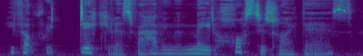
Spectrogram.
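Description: A woman's voice: low voice, moderate pace, gravelly, husky. A woman with a British accent giving a dramatic narration of a scripted story. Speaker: audiobook narrator.

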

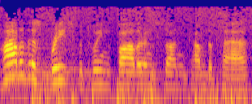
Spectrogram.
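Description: A man's voice: fairly high pitch, lively intonation, a little fast, a bit bright, soft background music. A man announcing and narrating a 1940s radio show in an emphatic, mock-solemn, theatrical way. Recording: muffled old radio broadcast recording.

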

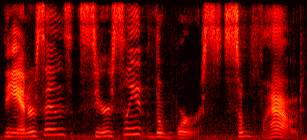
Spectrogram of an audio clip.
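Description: A woman's voice: fairly high pitch, sing-song, unhurried, slight background noise. A woman playing a dry, coolly matter-of-fact friend in an audio drama. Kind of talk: naturalistic audio drama acting.

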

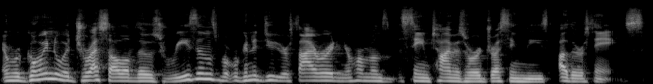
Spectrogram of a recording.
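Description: Frank, chatty health practitioner, a middle-aged woman with a lowish voice, nasal from a cold, answering viewer questions. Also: fairly quick. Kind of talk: casual Q&A talk.

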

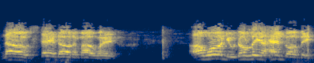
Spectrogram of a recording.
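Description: An actor playing a proud, pompous old colonel with a Southern accent, sputtering with outrage in a 1940s radio drama. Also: male voice, sits high, normal speed, a little hiss or hum, close to an everyday voice. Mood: defiant. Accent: American Southern. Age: older. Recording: muffled old radio recording.

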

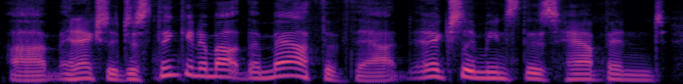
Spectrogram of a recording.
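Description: A man's voice: fairly high pitch, sing-song, dry recording, clean studio sound. Thoughtful man recapping a novel. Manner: thoughtful, measured, with frequent self-corrections. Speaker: podcast co-host. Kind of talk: literary discussion podcast, summarizing chapters.

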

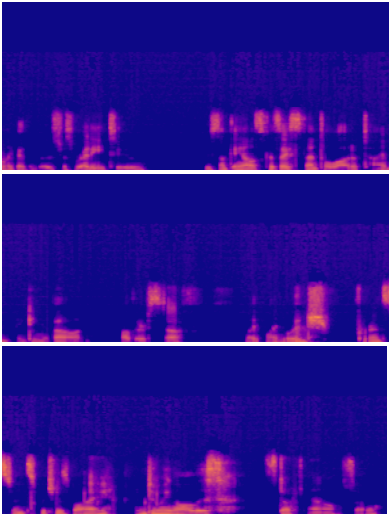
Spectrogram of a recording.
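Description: Woman in her thirties, gravelly fry, lowish voice, casual chatty guest, dull dry recording. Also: warm tone, no room sound. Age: 30s. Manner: chatty, many "like"s, laughs between phrases. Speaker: podcast guest. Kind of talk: casual conversational interview.

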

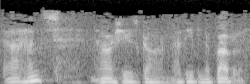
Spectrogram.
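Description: A scheming German spymaster, played by a man in a vintage radio serial. He speaks in a low voice, imperious and exact, talking down to his underling. The old recording is dull and clearly noisy. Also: brisk, lightly acted. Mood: smug, conspiratorial. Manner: imperious, precise, condescending. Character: domineering villainous male German spy doctor, scheming mastermind. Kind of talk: 1940s radio acting.

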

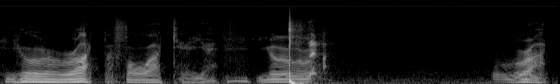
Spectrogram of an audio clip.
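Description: An actor playing a stubborn, defiant young outlaw's brother with plain rural speech, in old-time radio drama style. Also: male voice, fairly low pitch, fairly even intonation, very slow, heavy background noise. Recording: vintage radio drama recording.

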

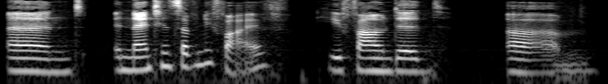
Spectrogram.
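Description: A woman's voice: lowish voice, takes it slowly, vocal fry, fairly bright tone. Chatty woman explaining, full of fillers. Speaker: podcast co-host. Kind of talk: casual food-review chat.

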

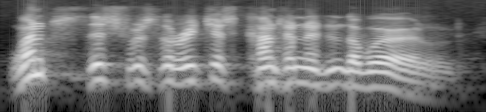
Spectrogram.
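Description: An actor playing an earnest, indignant American government official in an old-time radio drama, formal and oratorical in delivery. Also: male voice, sits high, very animated, a little fast. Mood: impassioned. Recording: dull vintage radio recording.

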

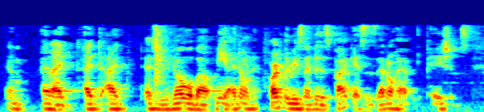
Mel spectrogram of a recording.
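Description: A man's voice: mid-range voice, steady tone, very fast, darkish tone, slight background noise. A man hosting his own podcast, talking candidly and self-deprecatingly in a reflective solo monologue, full of fillers and restarts. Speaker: podcast host. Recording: roomy, dull lo-fi sound.

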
